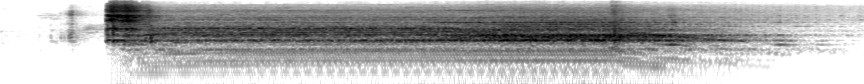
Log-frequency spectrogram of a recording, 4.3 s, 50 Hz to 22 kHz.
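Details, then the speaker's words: Newly installed Moen GXP59c Pro garbage disposal on an STS-00SM air switch: spins up to a steady, even high whir for about two and a half seconds, then winds down smoothly; owner says it acts a little funny but comes on and off, so it is judged normal. "seems to act kind of funny, but that's okay. As long as it comes on and off."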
